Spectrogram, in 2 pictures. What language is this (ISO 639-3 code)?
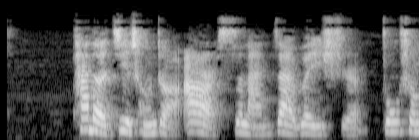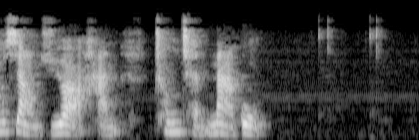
zho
